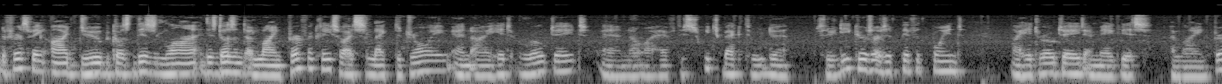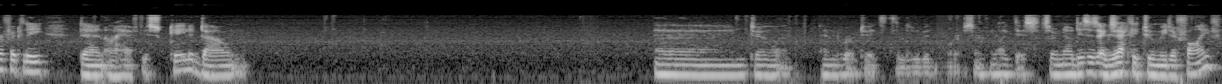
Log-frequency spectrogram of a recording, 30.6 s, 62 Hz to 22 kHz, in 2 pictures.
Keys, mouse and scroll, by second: 0.0-0.5 scroll down 2, 0.6 shift+middle drag, 1.1-1.4 scroll up 3, 4.2-4.7 scroll down 5, 5.0-5.5 scroll up 4, 6.4 r, 7.5 Escape, 8.6-9.3 drag, 9.9 scroll down 1, 10.3 shift+middle drag, 10.9 scroll up 2, 12.3 r, 13.9 click, 14.9 shift+middle drag, 15.3 scroll down 3, 16.5 s, 16.6 middle click, 19.3 click, 19.7-20.1 scroll up 4, 20.7-21.2 scroll up 2, 22.5 s, 24.5 click, 25.2 r, 27.1 click, 27.4 scroll down 3, 28.0 shift+middle drag, 29.6 scroll down 2, 30.2 shift+middle click.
